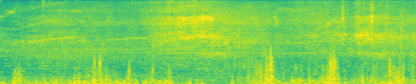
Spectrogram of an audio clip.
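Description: Low, buffeting wind noise on the camera microphone, with footsteps on a concrete path landing as short thuds every second or so.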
